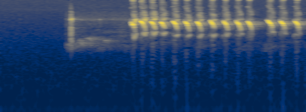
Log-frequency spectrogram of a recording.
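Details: Caged white-rumped shama from Cililin, Indonesia, 'nembak cungkok' style used to provoke other birds: a brief sharp note and soft low whistle, then a fast steady rattle of loud high chips, about thirteen in a second.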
